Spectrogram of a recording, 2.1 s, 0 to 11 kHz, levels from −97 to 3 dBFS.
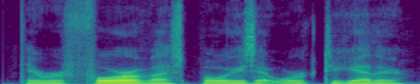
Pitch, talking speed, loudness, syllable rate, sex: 115 Hz, 255 wpm, -19 LUFS, 7.1 syllables/s, male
